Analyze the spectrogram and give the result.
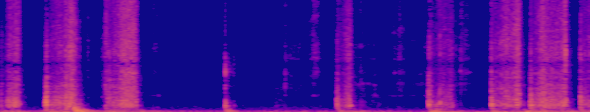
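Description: A wide bristle brush with a wooden handle is stroked across the textured surface of a large acrylic-painted stretched canvas lying on a table by a window, spreading white matte varnish. Each stroke makes a bright, scratchy rubbing burst with a low thump underneath, separated by short quiet pauses.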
